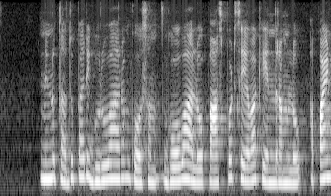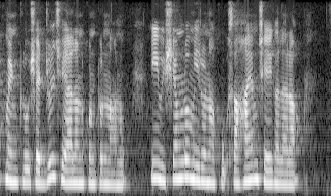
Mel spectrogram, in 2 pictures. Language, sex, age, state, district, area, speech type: Telugu, female, 30-45, Andhra Pradesh, Krishna, urban, read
